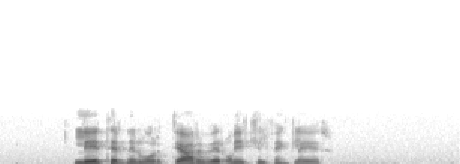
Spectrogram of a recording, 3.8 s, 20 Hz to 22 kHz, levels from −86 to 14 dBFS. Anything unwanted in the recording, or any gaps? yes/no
no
